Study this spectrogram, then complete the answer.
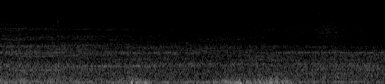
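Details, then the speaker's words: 2002 Ford F-150 Lariat FX4 4x4, 5.4L V8 Triton, freshly rebuilt transmission: low, steady, even rumble with no knocks, ticks or misses. Runs quiet; healthy idle. "Got a nice 5.4 V8 Triron in there. The battery's not too old. As you can hear, it runs quiet."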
